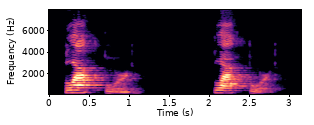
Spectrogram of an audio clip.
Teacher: There's so much stress on black, the word black, that in this context, board gets what we call tertiary stress. If I were only saying the word board, that vowel would have stress.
